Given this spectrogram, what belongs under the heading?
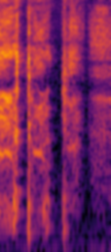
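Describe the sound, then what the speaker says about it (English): Several sharp, close coughs in quick succession, three distinct bursts within about a second from someone with a lingering cough lasting weeks, followed by quiet. "I've not been able to shift this cough in weeks."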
